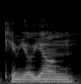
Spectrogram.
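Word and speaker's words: Kim Yo-jong: It looked like it was going to be Kim Yo-jung. Well, Kim Yo-young, if we're going to be specific with the pronunciations.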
